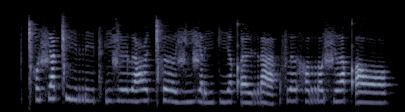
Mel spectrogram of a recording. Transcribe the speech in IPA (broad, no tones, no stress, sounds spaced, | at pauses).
ǀʰ ɔ ɕ a ǀ iː r iː t͡sʼ i ʑ øː l ə ʕ ʉ ǀʰ əː ʑ i ʑ a ɾ iː k iː qʼ ʉː r a | f l əː h ɔ r ɔ ɕ əː qʼ ɔː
